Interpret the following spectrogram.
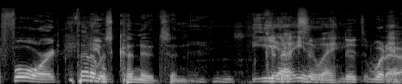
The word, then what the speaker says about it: Knudsen: i thought it was knudsen yeah either way whatever i always called it nudeson because the k is silent that's why i'm honored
